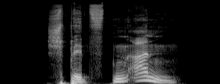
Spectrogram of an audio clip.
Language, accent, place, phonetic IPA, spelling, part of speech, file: German, Germany, Berlin, [ˌʃpɪt͡stn̩ ˈan], spitzten an, verb, De-spitzten an.ogg
- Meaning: inflection of anspitzen: 1. first/third-person plural preterite 2. first/third-person plural subjunctive II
